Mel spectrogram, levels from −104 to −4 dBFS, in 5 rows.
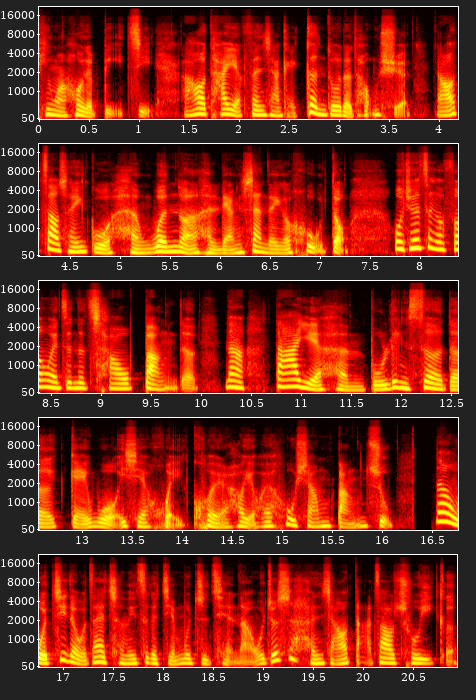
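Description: No technical faults are audible anywhere in the recording.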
